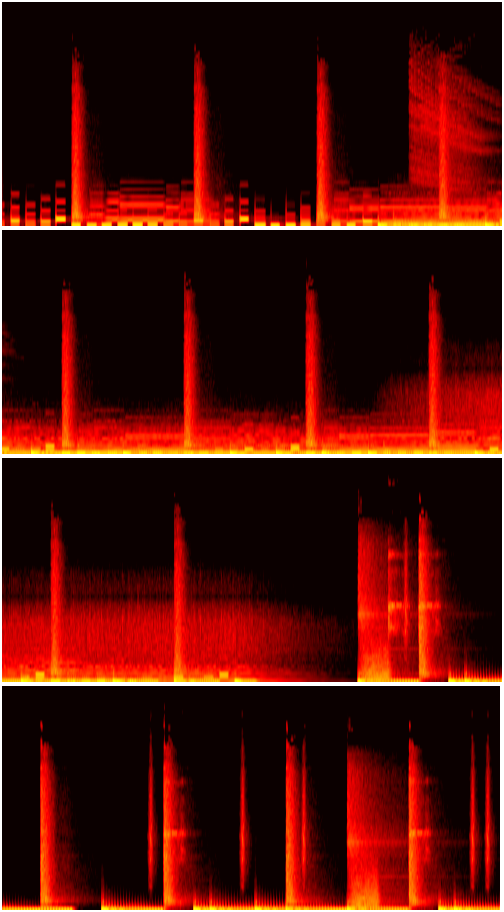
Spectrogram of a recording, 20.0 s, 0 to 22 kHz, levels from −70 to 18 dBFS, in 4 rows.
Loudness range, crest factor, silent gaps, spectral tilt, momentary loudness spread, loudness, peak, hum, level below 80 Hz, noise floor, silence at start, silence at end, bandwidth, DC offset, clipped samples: 4 LU; 10 dB; none; -6 dB/octave; 8 LU; -13 LUFS; 0 dBFS; none; -14 dBFS; -52 dBFS; 0.1 s; 0 s; 15.5 kHz; under 0.1%; under 0.1%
